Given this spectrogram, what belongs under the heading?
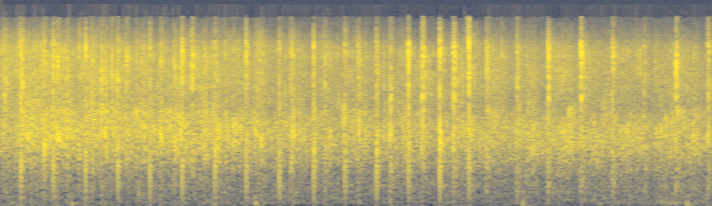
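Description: Applause at an African inter-parliamentary conference in Ghana, a sustained round of clapping from a sizable audience with distinct sharp claps punctuating a steady wash.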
